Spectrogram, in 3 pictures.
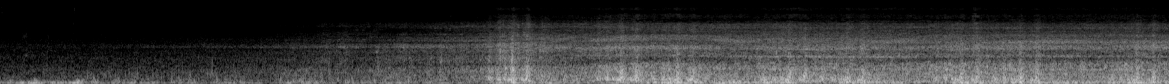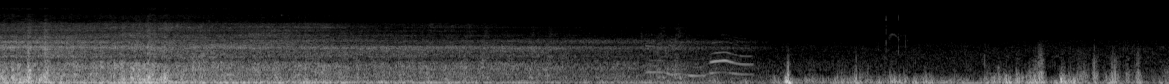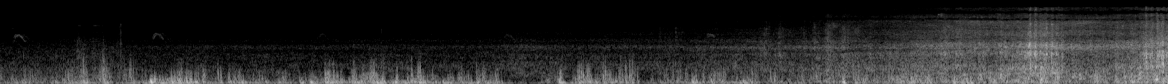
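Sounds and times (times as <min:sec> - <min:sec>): electric train passing: 0:00.0 - 0:19.3, 0:22.0 - 0:35.0
wheels clattering over rail joints: 0:30.8 - 0:35.0.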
